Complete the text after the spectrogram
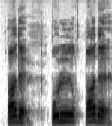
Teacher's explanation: ساکن کو نہ نہیں ہوگا، قاف کو موٹا ادا کریں گے، قاف کو دال کے سامنے لانا ہے موٹا ادا کرتے ہوئے، دال حرف قلقلہ میں سے قلقلہ کریں گے۔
